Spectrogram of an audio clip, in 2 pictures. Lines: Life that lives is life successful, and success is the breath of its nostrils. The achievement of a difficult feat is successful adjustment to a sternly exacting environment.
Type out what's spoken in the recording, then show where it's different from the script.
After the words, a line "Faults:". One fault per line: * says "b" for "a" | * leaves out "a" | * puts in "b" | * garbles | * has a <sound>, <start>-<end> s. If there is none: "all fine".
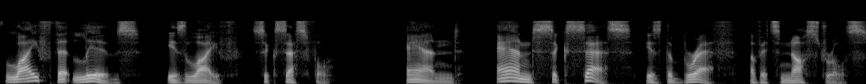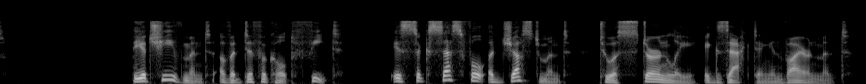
Life that lives is life successful, and and success is the breath of its nostrils. The achievement of a difficult feat is successful adjustment to a sternly exacting environment.
Faults:
* puts in "and"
